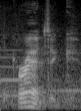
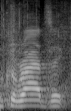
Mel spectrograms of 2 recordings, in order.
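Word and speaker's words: Karadžić: I'm looking for, how do you pronounce that? Karadzic. It's Slavic. All Slavic names are pronounced exactly as they're spelled.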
